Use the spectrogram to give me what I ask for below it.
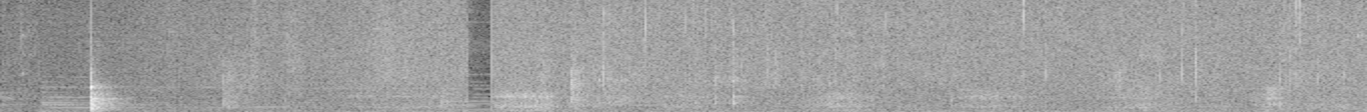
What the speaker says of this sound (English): Now we're going to cut in our butter.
